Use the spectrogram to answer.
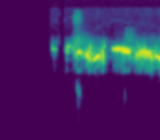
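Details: A blue rock thrush (Monticola solitarius), the blue-bellied form pandoo, gives one brief, warbling burst of high, slurred notes lasting about a second, with a clean background.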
